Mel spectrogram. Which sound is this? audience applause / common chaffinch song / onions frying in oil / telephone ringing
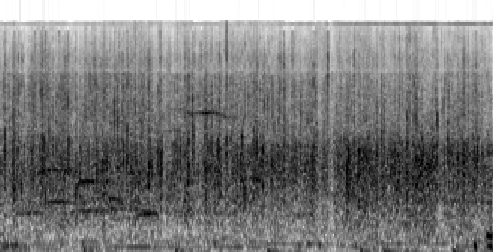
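audience applause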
